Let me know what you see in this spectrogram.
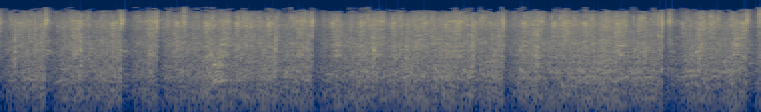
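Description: Blackstone stationary oil engine running, a steady mechanical clatter with sharper knocks at uneven intervals.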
